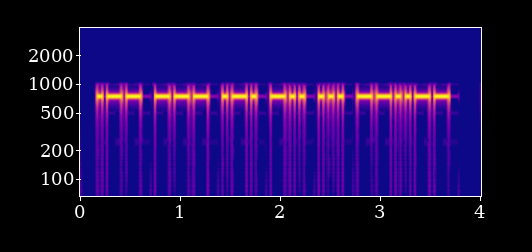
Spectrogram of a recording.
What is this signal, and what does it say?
Morse code, heard as a keyed tone, about 25 wpm, 750 Hz. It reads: WORDS,
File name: Archive / 25 WPM / 25WPM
